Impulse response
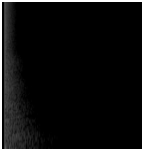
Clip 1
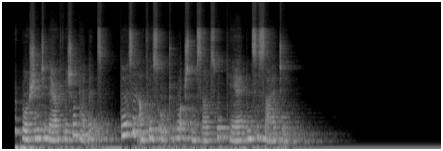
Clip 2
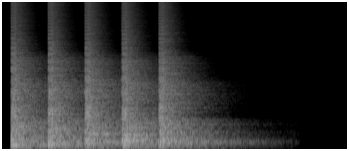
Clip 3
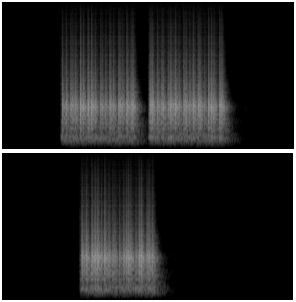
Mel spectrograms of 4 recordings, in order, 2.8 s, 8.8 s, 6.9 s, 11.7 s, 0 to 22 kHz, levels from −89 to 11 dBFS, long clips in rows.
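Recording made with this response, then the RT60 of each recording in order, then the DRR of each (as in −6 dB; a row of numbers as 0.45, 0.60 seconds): 1; 1.4, 2.3, 0.45 seconds; 2.0, −5.0, −3.5 decibels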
